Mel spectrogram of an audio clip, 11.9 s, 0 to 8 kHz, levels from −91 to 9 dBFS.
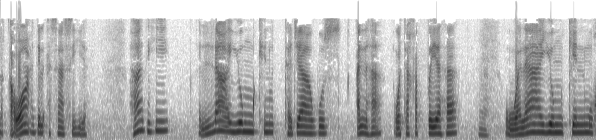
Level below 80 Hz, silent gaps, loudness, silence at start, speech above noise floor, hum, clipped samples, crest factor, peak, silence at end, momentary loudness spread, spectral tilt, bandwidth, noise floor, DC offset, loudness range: -50 dBFS; none; -16 LUFS; 0 s; 31 dB; none; under 0.1%; 16 dB; 0 dBFS; 0 s; 13 LU; -10 dB/octave; 5.4 kHz; -45 dBFS; under 0.1%; 6 LU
